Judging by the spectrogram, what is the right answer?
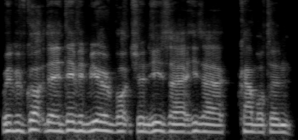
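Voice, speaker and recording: A man with a Scottish accent hosting a casual chat show in an informal, slightly halting way. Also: mid-range voice, level tone. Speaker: livestream host.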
